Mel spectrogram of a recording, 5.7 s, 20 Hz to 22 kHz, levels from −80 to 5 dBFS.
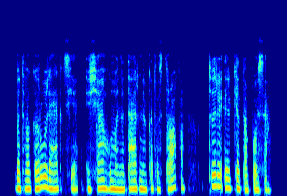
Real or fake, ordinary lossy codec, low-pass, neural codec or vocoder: fake; Opus, 24 kbps; 7.2 kHz; codec, 16 kHz, 16 kbps, FunCodec, trained on Chinese and English, 50 frames a second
